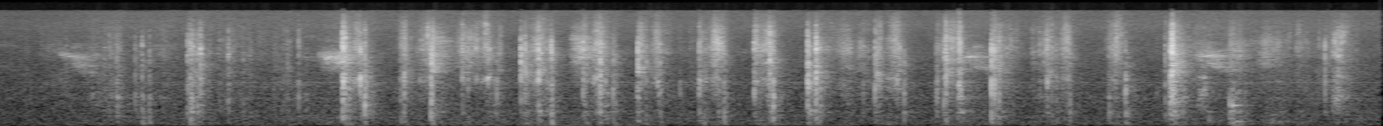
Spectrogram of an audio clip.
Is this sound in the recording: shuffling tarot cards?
yes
